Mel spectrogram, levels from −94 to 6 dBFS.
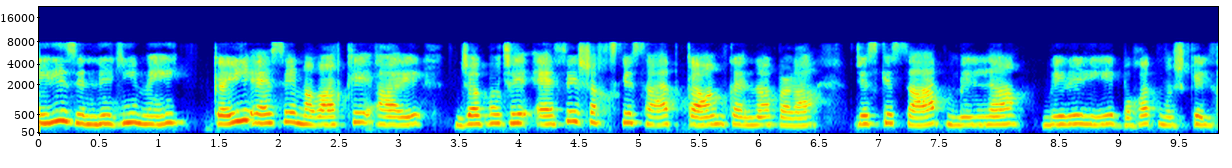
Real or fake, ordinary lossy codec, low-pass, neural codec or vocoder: fake; none; none; codec, 16 kHz, 2 kbps, FreqCodec, smaller model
